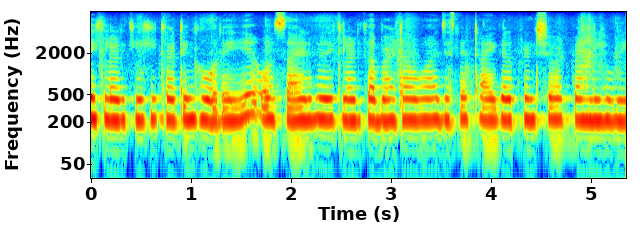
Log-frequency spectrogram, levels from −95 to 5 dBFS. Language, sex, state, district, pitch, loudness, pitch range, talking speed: Hindi, female, Uttar Pradesh, Lalitpur, 220 Hz, -13 LUFS, 215-220 Hz, 225 wpm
